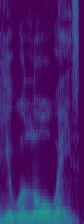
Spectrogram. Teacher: will 和 always 之间是会带出一个小小的舌侧音，就是 lightL， you will alwaysstay。所以读的时候呢我们要注意是 you will always 而不是 you willalways，所以在读这个地方的时候大家注意带出来这个小小的 l 的发音， you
